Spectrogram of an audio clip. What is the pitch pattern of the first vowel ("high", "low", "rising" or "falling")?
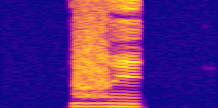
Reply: low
